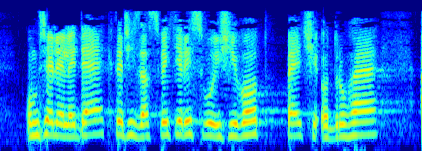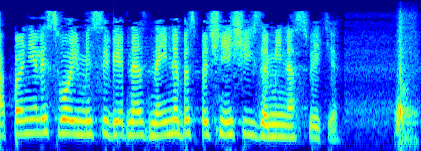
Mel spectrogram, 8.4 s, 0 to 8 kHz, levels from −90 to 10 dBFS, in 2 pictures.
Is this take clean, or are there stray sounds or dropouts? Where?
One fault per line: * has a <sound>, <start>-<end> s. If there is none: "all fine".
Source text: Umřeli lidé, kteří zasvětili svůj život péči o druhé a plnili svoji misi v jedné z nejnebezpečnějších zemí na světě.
* has a whoosh, 8.2-8.4 s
